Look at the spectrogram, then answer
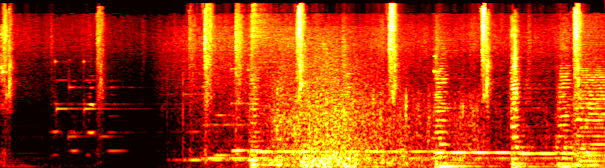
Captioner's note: inquisitive jazz music; thunder rumbling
